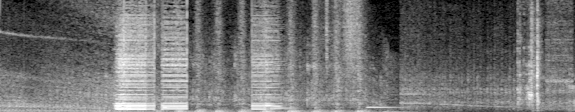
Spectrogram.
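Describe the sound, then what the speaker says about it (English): Truck horns in a truck driving video game blare in several loud, close blasts, a couple of short toots then longer sustained honks, over a rumbling engine, fading to lower tones near the end. "If we can refrain from blowing our horns a thousand times"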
